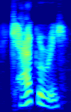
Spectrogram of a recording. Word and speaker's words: Calgary: you can say, like you are not pronouncing it as the spelling Calgary, but Calgary, like Cagry, Calgary.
